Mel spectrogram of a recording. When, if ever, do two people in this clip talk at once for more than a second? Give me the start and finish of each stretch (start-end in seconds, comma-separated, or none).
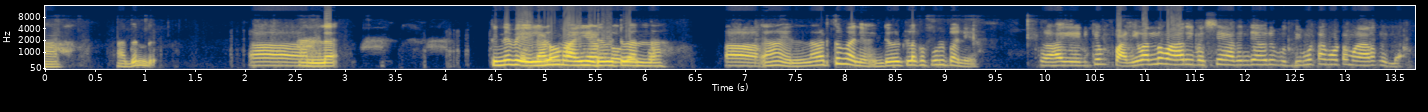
4.8-6.1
